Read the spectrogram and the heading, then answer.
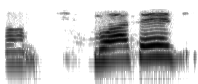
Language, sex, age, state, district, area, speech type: Assamese, female, 45-60, Assam, Darrang, rural, conversation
